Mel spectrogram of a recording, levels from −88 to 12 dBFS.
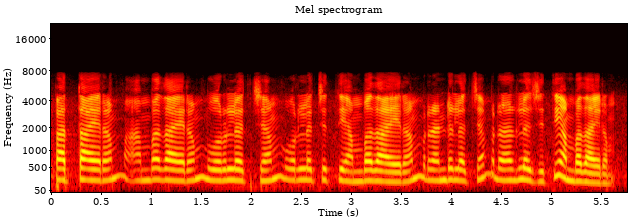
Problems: none marked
